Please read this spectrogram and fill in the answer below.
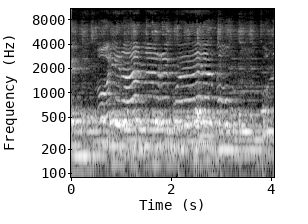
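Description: A young male solo voice sings a Spanish-language ballad over instrumental accompaniment, sliding through long, wavering held notes.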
